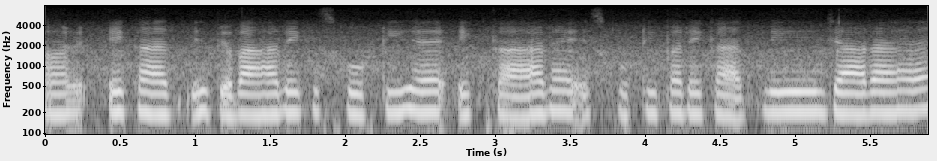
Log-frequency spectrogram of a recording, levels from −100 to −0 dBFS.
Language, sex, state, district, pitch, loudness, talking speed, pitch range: Hindi, female, Punjab, Pathankot, 205 Hz, -16 LUFS, 185 wpm, 195-210 Hz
